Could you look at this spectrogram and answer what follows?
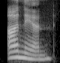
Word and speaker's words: onion: No, it's onion.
